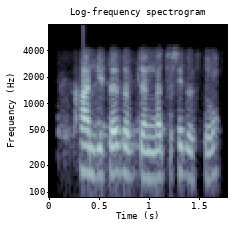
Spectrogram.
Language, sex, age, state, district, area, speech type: Punjabi, male, 18-30, Punjab, Ludhiana, urban, conversation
